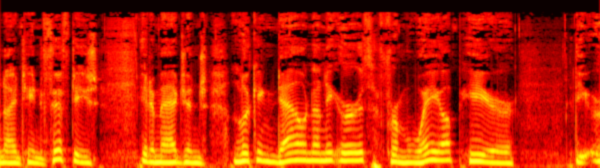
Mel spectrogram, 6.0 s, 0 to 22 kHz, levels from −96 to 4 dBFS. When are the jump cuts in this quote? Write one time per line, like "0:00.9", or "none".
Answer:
none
